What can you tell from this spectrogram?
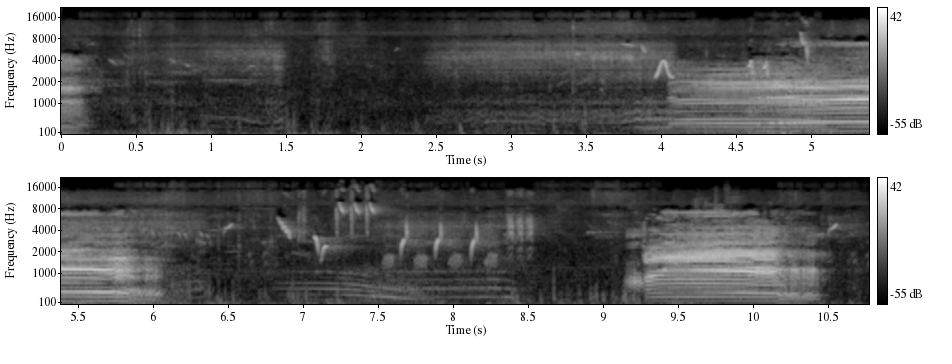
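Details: Cows playing in green rice fields, dozens together: two long, loud moos about five seconds apart, each nearly two seconds, with quieter mooing and bird chirps in between.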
